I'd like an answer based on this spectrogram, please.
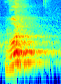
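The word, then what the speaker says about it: would: क्या होगा, विल का वुड और शॉल का शुड। इसमें एल जो है ना, एल लेटर साइलेंट होता है, तो इसको वुड और शुड नहीं पढ़ेंगे, इसको वुड और शुड।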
